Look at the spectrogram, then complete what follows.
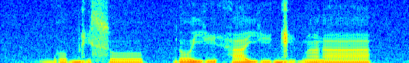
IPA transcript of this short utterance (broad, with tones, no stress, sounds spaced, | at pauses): ɡ͡b o˨ b i˨˦ s o˧ | ɾ o˦ j i˦˨ h a˨˦ j i˧ ɡ i˨ b ã˧ ɾ a˧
